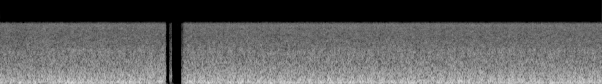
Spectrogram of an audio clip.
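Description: From 1.65 to 1.84 s, lost AMR speech frames break up the speech. Radio errors corrupted several frames. The wideband decoder stretched the last good sound with falling gain. The longest gap, about 100 ms, smears and fades out. The speech then returns briefly rough.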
